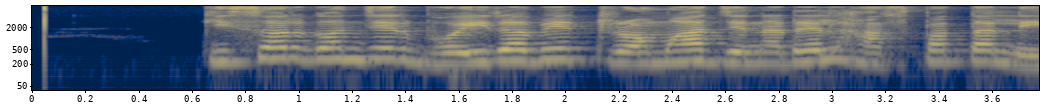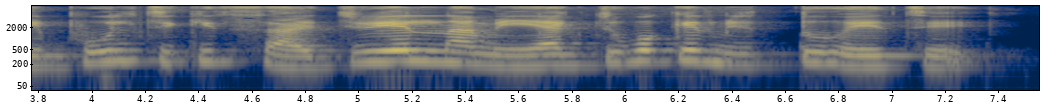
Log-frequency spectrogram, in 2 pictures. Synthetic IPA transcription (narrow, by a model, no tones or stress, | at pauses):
kiʃoɾɡɔnd͡ʑeɾbʱojɾɔbeʈɾɔmad͡ʑenaɾelɦaʃpat̪alebʱult͡ɕikit̪ʃaed͡ʑuelnameɛkd͡ʑubokeɾmɾit̪ːuɦojet͡ɕʰe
